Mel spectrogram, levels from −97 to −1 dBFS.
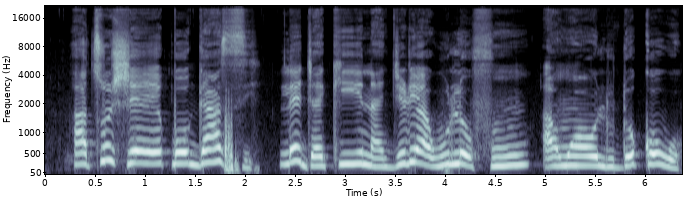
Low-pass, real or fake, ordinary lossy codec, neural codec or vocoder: none; real; none; none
